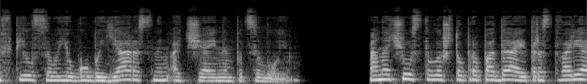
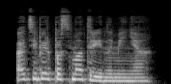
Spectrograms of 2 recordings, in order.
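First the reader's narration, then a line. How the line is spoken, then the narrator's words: Curt command. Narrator (Russian): отрывисто приказал Торп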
